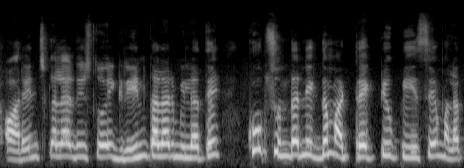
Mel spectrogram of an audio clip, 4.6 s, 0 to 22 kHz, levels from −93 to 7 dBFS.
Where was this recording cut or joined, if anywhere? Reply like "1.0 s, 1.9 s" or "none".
none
